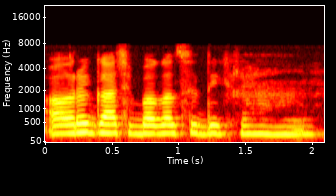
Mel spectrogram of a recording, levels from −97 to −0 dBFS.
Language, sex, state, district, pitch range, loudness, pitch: Hindi, female, Jharkhand, Palamu, 200-215 Hz, -18 LUFS, 210 Hz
